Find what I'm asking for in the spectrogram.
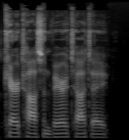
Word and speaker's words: Caritas in Veritate: You write in your book, referring to Pope Benedict XVI's encyclical Caritas in Veritate. Hopefully I pronounced that correctly. – Yeah, you got it.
